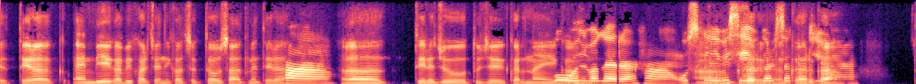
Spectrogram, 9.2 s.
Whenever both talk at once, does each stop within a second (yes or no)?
no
